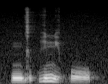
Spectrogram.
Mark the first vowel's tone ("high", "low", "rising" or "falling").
low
